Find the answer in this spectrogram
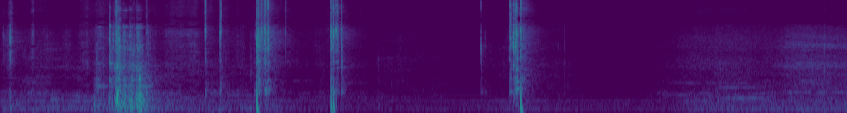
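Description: A few sharp clicks and knocks, about five in under four seconds, irregularly spaced; the first is longer and rattling.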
